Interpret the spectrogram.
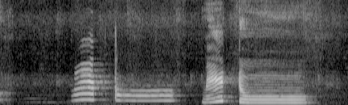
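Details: A pet talking parrot, with a person repeating its name nearby, gives four drawn-out, nasal, voice-like calls in pairs, each rising then held steady, across about three seconds. A low room hum sits underneath.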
